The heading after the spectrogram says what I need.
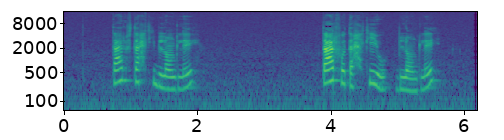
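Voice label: "getacqua do u speak eng", Tunisian Arabic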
